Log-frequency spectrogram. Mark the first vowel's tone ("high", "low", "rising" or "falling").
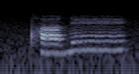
low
